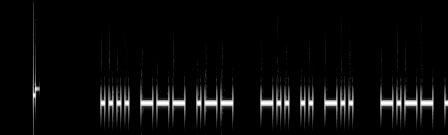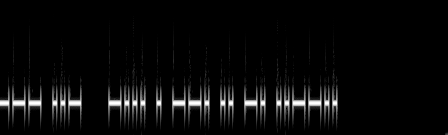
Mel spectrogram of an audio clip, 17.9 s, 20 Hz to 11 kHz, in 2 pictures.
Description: Morse code, heard as a keyed tone, about 16 wpm, 700 Hz. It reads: HOW DID YOU BEGIN?
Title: Sentences from Top 1000 Words - Review Part 1 - 15wpm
